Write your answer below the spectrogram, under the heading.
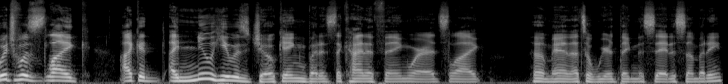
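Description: A man with an American accent talks in an unremarkable speaking voice at a medium pitch, a moderate pace and with ordinary pitch variation. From New Jersey. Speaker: podcast co-host. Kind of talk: casual chat.

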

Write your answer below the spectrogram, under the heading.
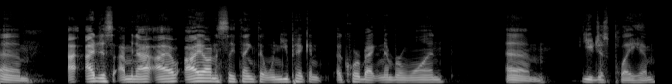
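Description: In an ordinary speaking voice, a man of medium pitch talks at a fairly quick pace with ordinary pitch variation, the sound dry and close with no echo and the recording very clean over a silent background. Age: 30s. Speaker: podcast co-host. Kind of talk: casual chat.

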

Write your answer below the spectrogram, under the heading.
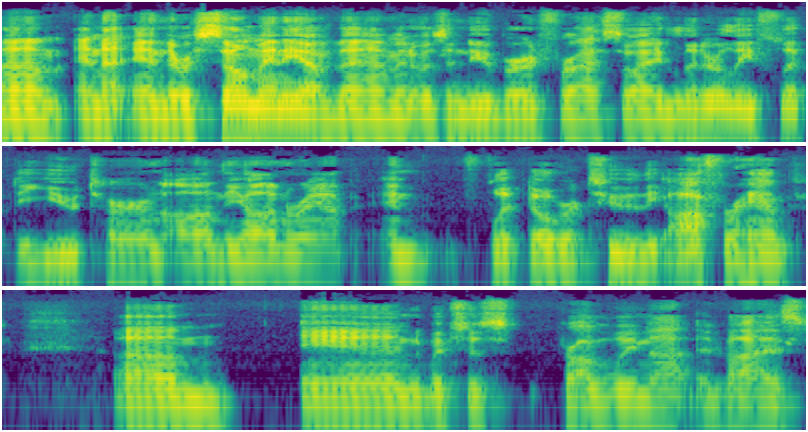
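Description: At a moderate pace, the speaker talks with a Californian accent and a fairly even intonation. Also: man, medium pitch for a man. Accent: General American, Californian. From US West Coast, San Jose, California. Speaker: junior high English teacher and birder. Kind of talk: casual interview chat.

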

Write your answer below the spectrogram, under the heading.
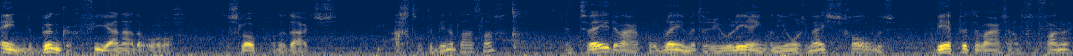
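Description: With noticeable background noise around him, a man with a very deep, low voice speaks with lively intonation and big swings in loudness. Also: fairly quick pace. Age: 60s. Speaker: architect and project initiator. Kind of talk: interview. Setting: outdoors in a garden.

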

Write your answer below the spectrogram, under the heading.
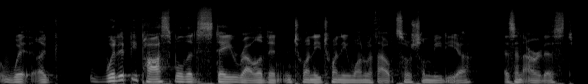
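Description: In a very clean recording with a silent background, a man speaks in a normal speaking voice at a medium pitch, fairly quick pace, and with ordinary pitch variation. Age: 30s. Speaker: podcast host and psychic medium. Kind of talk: casual interview chat.

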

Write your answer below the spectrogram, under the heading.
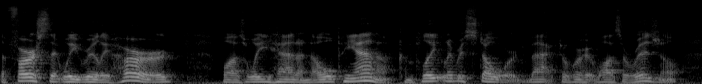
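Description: A man with a Tennessee accent talks at a moderate pace, with audible room echo around him. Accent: Southern US (Tennessee). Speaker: local historical association president. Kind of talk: podcast interview.

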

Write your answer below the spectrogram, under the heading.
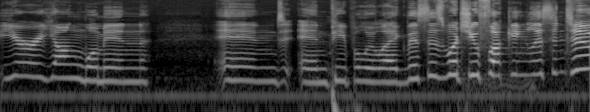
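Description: Noticeable background noise sits behind a woman with a high pitch and a raised, projected voice. She speaks fairly slowly with lively intonation. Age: 20s. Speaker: band singer. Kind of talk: casual chat.

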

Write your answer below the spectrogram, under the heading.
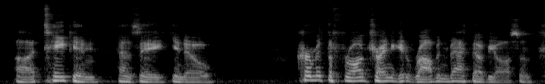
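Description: A man speaks at medium pitch and moderate pace, his intonation lively and his tone bright and sharp. The recording is very clean, with a silent background. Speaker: podcast co-host. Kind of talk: casual chat.

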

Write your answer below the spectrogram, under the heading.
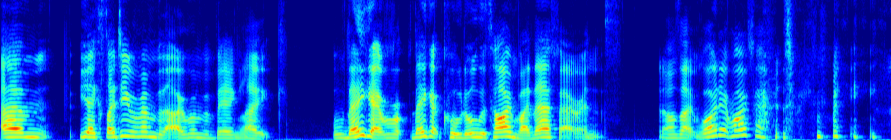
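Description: A southern English accent with big swings in loudness, on a very clean recording with a silent background. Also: woman, fairly high pitch for a woman, lively intonation, fairly quick pace. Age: 30s. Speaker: podcast host and life coach. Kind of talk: casual interview chat.

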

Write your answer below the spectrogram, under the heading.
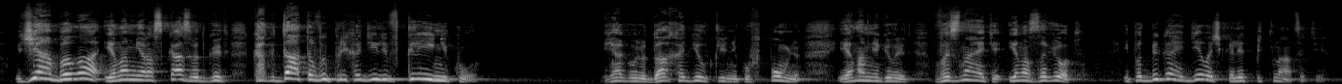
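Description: High-pitched male voice with very wide pitch swings and long, frequent pauses, on a very clean recording with a silent background. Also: moderate pace. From Ukraine. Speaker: pastor. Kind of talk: sermon.

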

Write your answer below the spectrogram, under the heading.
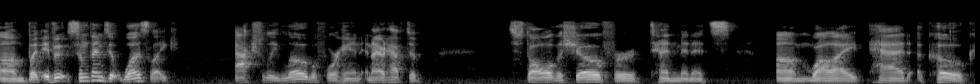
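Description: A man speaks at a moderate pace with a fairly low pitch. He has an unremarkable speaking voice with ordinary pitch variation. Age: 30s. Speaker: comedian. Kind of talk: casual chat. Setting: phone call.

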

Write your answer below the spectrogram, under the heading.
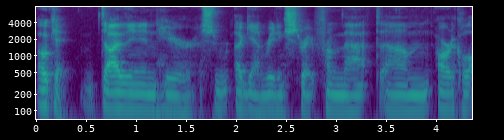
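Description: A man with a fairly low pitch and a normal speaking voice, at a moderate pace. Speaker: relationship podcast host. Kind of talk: reading aloud an article.

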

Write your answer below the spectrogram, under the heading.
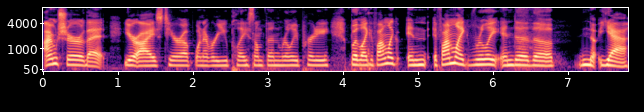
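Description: A woman with an American accent and an unremarkable speaking voice, medium in pitch, fairly even in intonation and moderate in pace, on a very clean recording with a silent background. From Chesapeake, Virginia. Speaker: podcast co-host. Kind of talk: casual chat. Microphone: amateur recording, poor audio quality.

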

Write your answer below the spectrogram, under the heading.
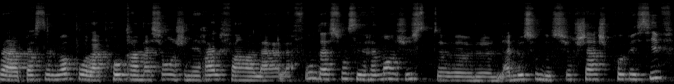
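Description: A woman speaks at a moderate pace with a fairly high pitch. Her intonation is fairly even, and the room echo is audible. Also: hardly any pauses. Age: 20s. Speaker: fitness coach and bikini athlete. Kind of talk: casual chat.

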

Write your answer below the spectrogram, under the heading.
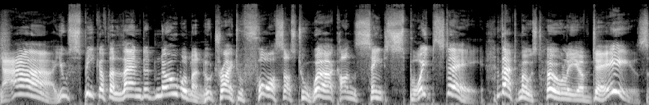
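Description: Putting on a character voice, a man speaks at a fairly slow pace with hardly any pauses in a high pitch, with very wide pitch swings and big swings in loudness. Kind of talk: mock-archaic theatrical speech. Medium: audio drama. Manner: pompous, declamatory.

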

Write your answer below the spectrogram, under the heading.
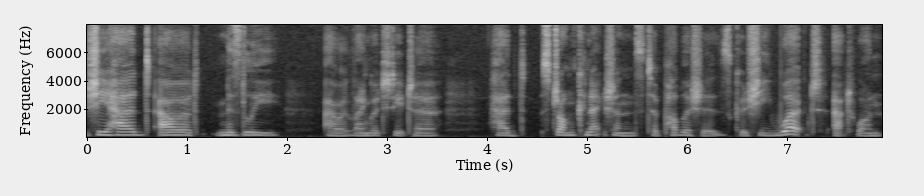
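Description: The woman talks fairly slowly, and her voice is somewhat breathy. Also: medium pitch for a woman, fairly even intonation. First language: Mandarin. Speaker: poet and writer. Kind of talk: interview. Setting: bookshop.

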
